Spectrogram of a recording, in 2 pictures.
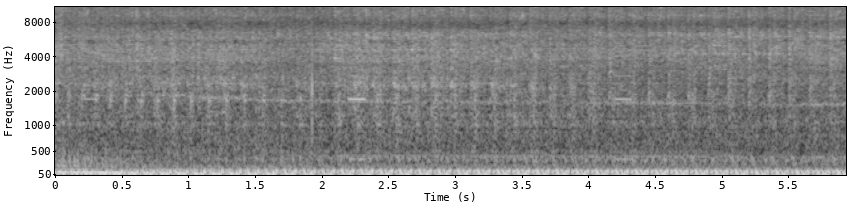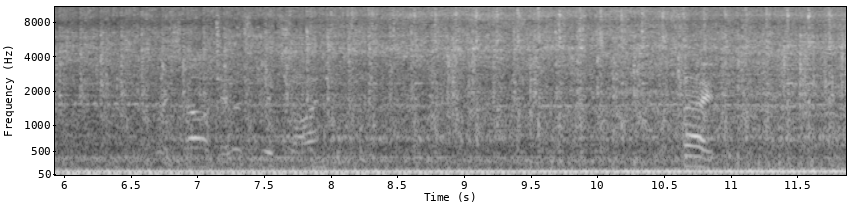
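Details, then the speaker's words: Range Rover P38 V8, diagnosed with a slipped cylinder liner, idling: rough, lumpy with tapping from one side and a misfire that began during its MOT. "I don't know how well that comes out in the camera, but it's tapping on this side, which is why it was diagnosed with a"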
